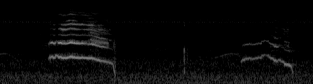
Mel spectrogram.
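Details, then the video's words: Ringneck talking parrot, a rose-ringed parakeet: one loud, bright, falling note rich in overtones, then after a pause a softer rising-then-falling note. "Ringneck Talking Parrot"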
